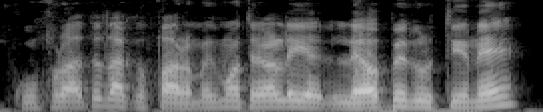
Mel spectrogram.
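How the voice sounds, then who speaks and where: A man with a high, clean, smooth voice chats through a round of play, whining and teasing his teammate in turns. The sound is close and dry. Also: fairly even intonation, dry recording. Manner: pleading, teasing, playing dumb. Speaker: gaming YouTuber. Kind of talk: casual gameplay banter.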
